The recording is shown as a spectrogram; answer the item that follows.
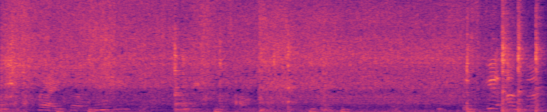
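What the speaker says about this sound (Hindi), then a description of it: "अब मैं इसको अच्छे से फ्राई कर लूँगी।" Fish pieces sizzle and spit steadily in hot oil in a karahi, with stirring scrapes and clatters throughout and a louder burst of crackling near the end.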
